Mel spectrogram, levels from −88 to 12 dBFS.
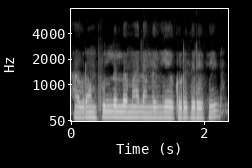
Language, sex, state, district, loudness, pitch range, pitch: Tamil, male, Tamil Nadu, Kanyakumari, -13 LUFS, 135-145 Hz, 140 Hz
